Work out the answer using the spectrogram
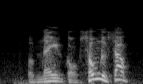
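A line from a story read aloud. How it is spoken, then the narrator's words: Shouting. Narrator (Vietnamese): quát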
